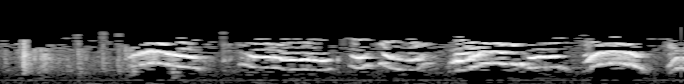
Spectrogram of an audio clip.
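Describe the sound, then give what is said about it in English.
A talkative parrot squawks and chatters in a continuous run of loud, warbling calls that rise and fall in pitch, following a brief rustle at the start; no people speak. “You're getting awfully fed up with that parrot.”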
